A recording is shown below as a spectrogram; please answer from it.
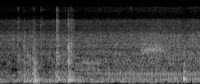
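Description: A Honda City i-DSI four-cylinder twin-spark engine idling steadily and slightly rough (pincang): a misfire on one of its eight coils or spark plugs. A few sharp clicks come in the first second and one more near the end.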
